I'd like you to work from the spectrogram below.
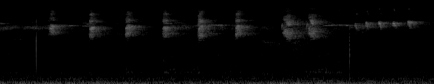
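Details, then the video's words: Blue-crowned hanging parrot singing hard after coming back from luring; piercing high squeaks repeated roughly every third of a second, then a louder double burst and a thin trailing whistle. "Suara serindit gacor kerasukan"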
